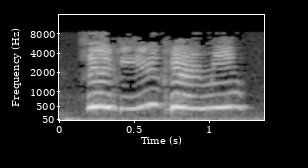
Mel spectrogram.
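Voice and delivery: very high squeaky mocking voice; Cartman. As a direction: parrot it back in a mocking falsetto. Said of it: "It sounds like when he's mocking someone".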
